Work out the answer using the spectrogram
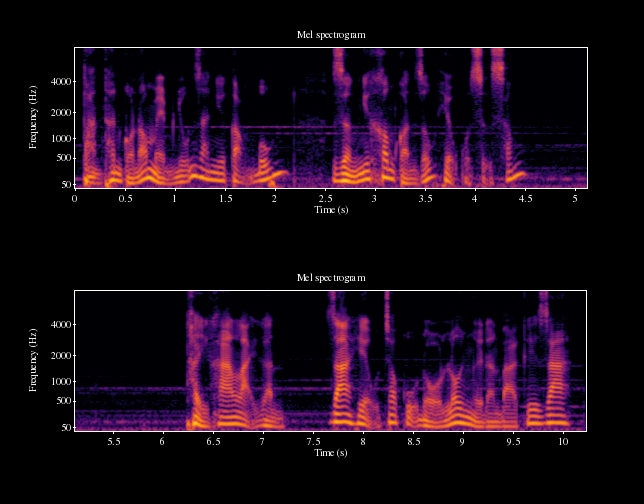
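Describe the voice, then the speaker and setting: A man narrating a story in a dramatic, expressive way. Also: lowish voice. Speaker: audiobook narrator.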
